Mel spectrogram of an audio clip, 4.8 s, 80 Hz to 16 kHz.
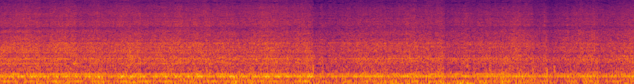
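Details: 115hp Mercury outboard on a Back Country 171 Pro Guide boat, running after oversized, leaking fuel hoses were replaced with correctly sized ones. Steady, even drone with a constant low tone and no misses or knocks: normal running.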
